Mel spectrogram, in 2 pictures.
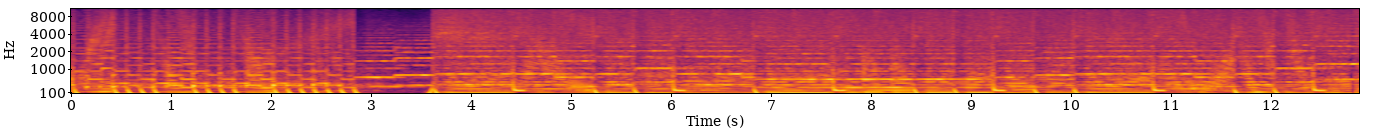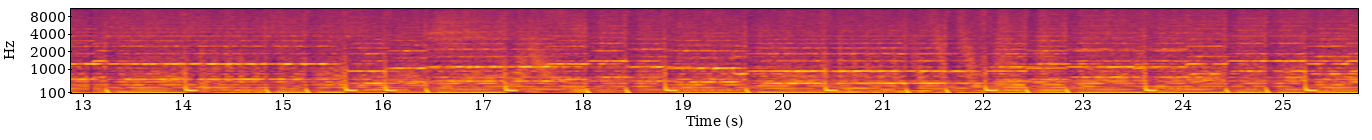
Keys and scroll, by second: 10.5 b.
